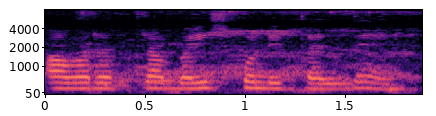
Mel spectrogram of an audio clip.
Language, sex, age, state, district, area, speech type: Kannada, female, 45-60, Karnataka, Kolar, rural, spontaneous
